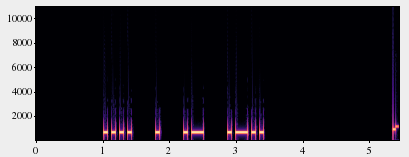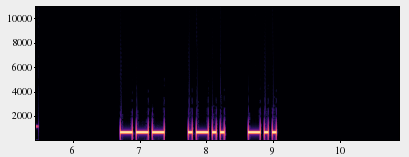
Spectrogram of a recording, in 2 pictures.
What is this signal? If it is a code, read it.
Morse code, heard as a keyed tone, about 20 wpm, spaced as for 14 wpm, 700 Hz. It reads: HEAL OLD
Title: 075 Lesson 13f - Letter L - Words 20wpm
